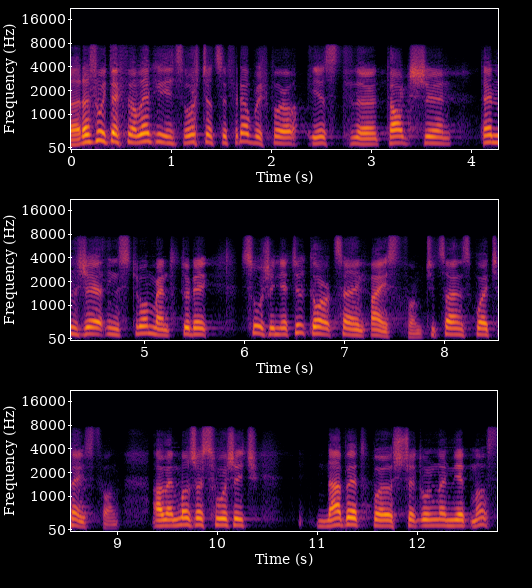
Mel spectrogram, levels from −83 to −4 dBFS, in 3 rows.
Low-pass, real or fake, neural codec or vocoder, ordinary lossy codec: none; fake; codec, 16 kHz, 0.5 kbps, FunCodec, trained on Chinese and English, 25 frames a second; none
